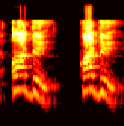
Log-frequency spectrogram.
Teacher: قاف زبر دال قد، قاف زبر دال قد، قاف موٹے حروف میں سے ہے، قاف کو دال کے ساتھ ملائیں گے اور یہ دال حروف قلقلہ میں سے ہے، اس کو ہلائیں گے۔ قاف زبر دال قد، قد، یہ دیکھیں میں ہلا رہا ہوں دال کو، قد نہیں کر رہا، قد۔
